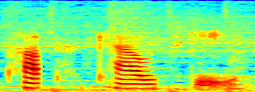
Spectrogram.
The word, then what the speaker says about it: Popkowski: Well, it's funny because it's very phonetic. It's Popkowski.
